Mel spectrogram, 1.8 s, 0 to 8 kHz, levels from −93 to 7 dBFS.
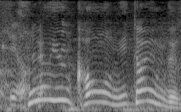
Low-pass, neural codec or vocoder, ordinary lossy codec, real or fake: none; codec, 16 kHz, 2 kbps, FunCodec, trained on Chinese and English, 25 frames a second; none; fake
